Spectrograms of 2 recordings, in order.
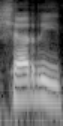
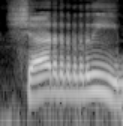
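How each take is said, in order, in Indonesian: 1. Bunyi r pendek dan tunggal. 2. Bunyi r ditahan panjang dan digandakan. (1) "Bukan syari. Syari tak nak" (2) "Tunjukkan di sini ada dua huruf"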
